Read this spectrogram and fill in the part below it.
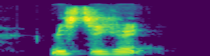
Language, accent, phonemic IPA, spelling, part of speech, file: French, France, /mis.ti.ɡʁi/, mistigri, noun, LL-Q150 (fra)-mistigri.wav
- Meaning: 1. cat, malkin 2. A card game in which the person holding a certain card at the end loses. Or, the card in question 3. A difficult problem which one must solve by oneself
